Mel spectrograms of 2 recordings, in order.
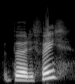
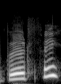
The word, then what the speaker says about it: Birdfy: last couple of weeks I was contacted by Birdy fee or bird fee I think it's pronounced um and they contacted me and asked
